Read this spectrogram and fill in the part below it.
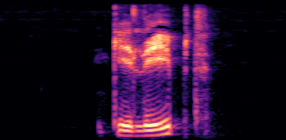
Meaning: past participle of leben
- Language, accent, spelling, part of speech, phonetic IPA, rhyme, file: German, Austria, gelebt, verb, [ɡəˈleːpt], -eːpt, De-at-gelebt.ogg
